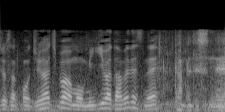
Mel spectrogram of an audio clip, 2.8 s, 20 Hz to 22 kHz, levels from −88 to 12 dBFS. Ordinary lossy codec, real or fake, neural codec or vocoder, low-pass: none; real; none; 7.2 kHz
